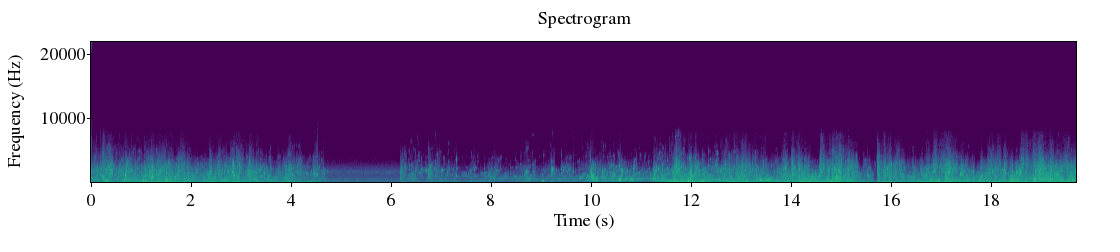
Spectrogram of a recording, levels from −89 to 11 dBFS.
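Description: From 4.73 to 6.19 s the sound gives way to a synthetic buzzy continuation that fades into low steady noise, never true silence, and resumes with about 1.44 s missing. This is likely a long network dropout, not a brief packet loss, given its length. Across the clip the top end stops near 8 kHz, as expected from the call codec.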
